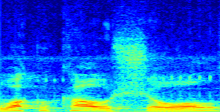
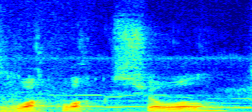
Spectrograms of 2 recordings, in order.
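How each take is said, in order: First: The first word is said with all its syllables. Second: The first word is clipped to a repeated 'wak'.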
